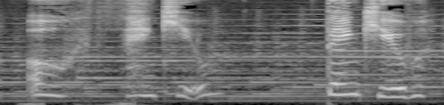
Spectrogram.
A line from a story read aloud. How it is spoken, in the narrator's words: cried Anne, clasping the packet rapturously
